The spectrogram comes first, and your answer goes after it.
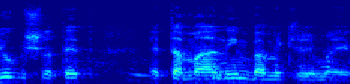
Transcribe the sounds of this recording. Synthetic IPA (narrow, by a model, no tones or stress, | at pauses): juk̚biʃvilat̪et̪ | et̪hamaːnimbamikʁimae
